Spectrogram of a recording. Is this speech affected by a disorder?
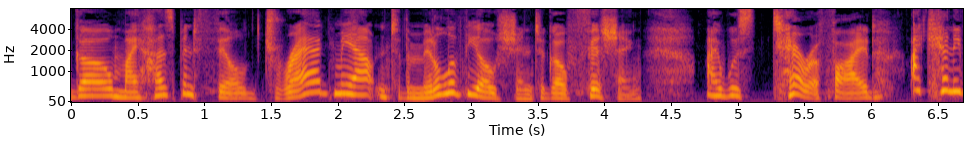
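No.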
